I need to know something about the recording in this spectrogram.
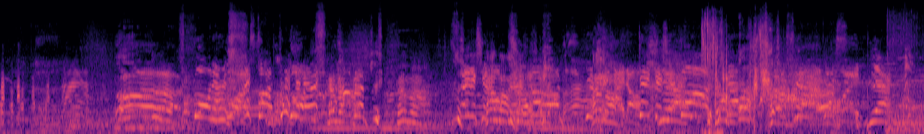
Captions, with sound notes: (man grunts) - Come on, Eric. This time, quickly Eric. - Come on, come on. - Finish him. (men yell) Take his head. (loud crunching)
